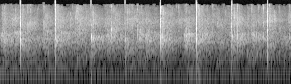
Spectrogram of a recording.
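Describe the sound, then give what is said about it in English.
A church audience claps hands in praise during a morning service: faint, sharp claps in a steady rhythm, roughly three per second. “Just give the Lord a hand clap of praise this morning”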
